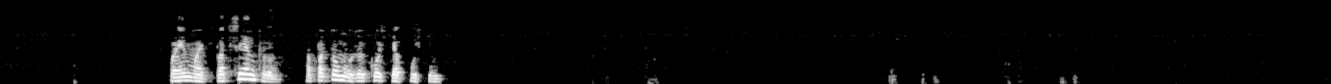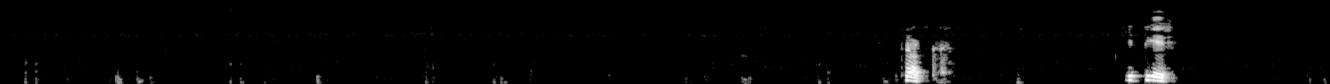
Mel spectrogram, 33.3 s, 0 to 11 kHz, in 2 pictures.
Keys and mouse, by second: 1.0 click, 1.9-3.5 drag, 8.1 KP_7, 11.7 r, 13.3 r, 18.4 KP_1, 19.7 click, 22.1 click, 25.9 i, 28.0 shift+middle click, 30.8 click, 31.1-33.1 drag.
